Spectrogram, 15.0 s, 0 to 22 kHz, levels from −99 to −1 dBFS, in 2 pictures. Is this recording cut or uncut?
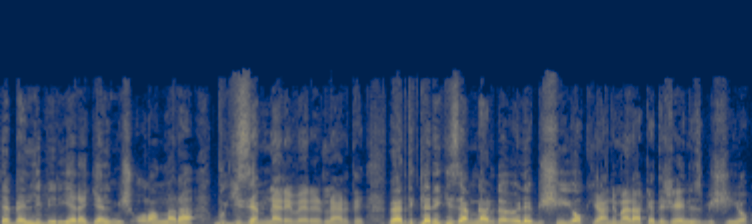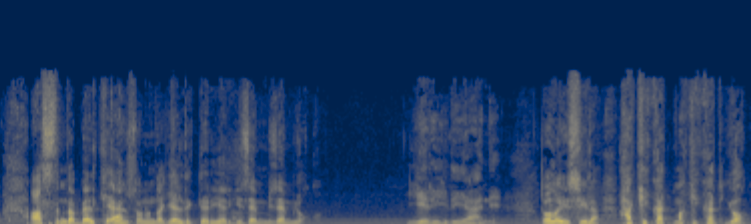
uncut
